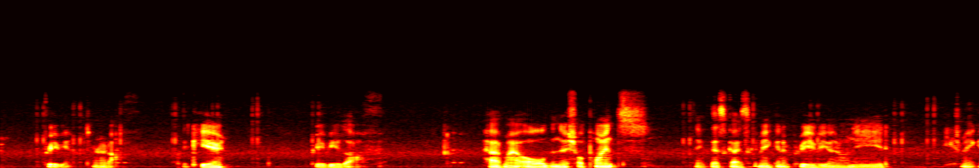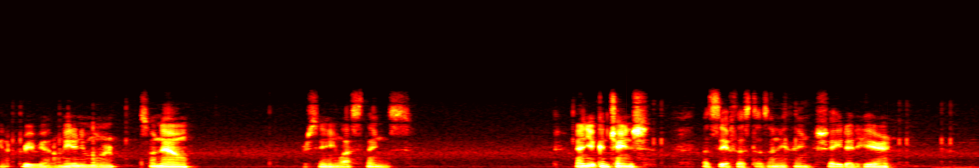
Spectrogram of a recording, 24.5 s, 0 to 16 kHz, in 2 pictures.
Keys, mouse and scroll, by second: 0.5 click, 0.9 click, 1.5-2.2 scroll down 2, 2.2 click, 2.7 click, 3.2 right click, 3.9 click, 5.7 scroll down 2, 7.5 scroll down 1, 8.6 click, 9.4 right click, 10.1 click, 11.6 right click, 12.4 click, 13.0 click, 13.8 right click, 20.4 click, 24.0 click.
